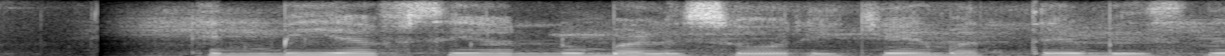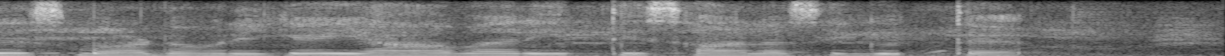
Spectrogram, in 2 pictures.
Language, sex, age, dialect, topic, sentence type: Kannada, female, 25-30, Central, banking, question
